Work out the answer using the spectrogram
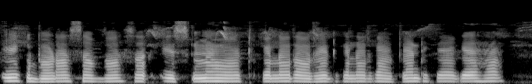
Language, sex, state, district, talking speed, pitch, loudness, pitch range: Hindi, male, Jharkhand, Palamu, 180 wpm, 145 Hz, -17 LUFS, 140-145 Hz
